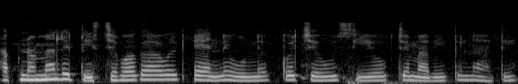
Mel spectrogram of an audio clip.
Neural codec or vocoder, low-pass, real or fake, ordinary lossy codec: codec, 16 kHz in and 24 kHz out, 2.2 kbps, FireRedTTS-2 codec; 7.2 kHz; fake; none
